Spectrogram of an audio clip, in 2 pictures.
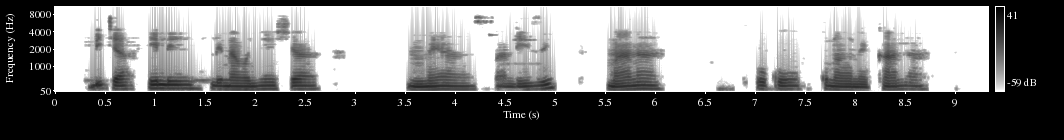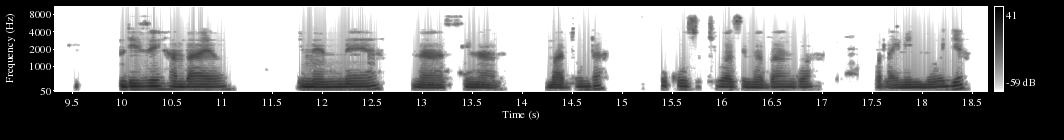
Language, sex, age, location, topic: Swahili, male, 25-35, Nakuru, agriculture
